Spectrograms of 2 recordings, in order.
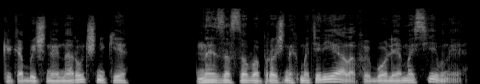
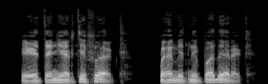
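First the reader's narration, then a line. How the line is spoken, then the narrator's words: Growled reply. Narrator (Russian): рыкнул в ответ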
